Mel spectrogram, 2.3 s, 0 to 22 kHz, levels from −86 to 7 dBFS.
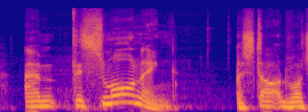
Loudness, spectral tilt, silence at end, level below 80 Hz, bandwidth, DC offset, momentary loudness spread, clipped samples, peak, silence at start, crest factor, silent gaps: -17 LUFS; -4.5 dB/octave; 0 s; -44 dBFS; 17 kHz; under 0.1%; 9 LU; under 0.1%; -6 dBFS; 0.2 s; 10 dB; none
